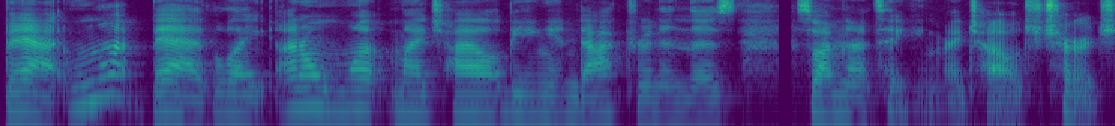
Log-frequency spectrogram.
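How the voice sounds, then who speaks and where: Animated and bright with a sharp tone, a woman talks fairly quickly at a fairly low pitch. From US Midwest, Chicago. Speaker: podcast host. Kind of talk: casual solo commentary. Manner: fast.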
